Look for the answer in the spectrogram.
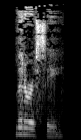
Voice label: "literacy", spelling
